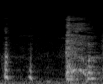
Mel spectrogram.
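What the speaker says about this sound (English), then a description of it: "got a bit of a cough tonight" A man coughs in short bursts, two quick dry coughs followed by a louder, longer fit, close and clear.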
